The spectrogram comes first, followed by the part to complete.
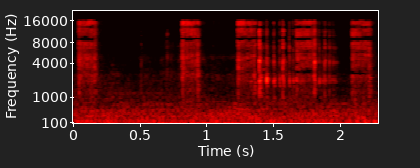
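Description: Aerosol can of high-heat paint spraying in several short hissing bursts, over a low background rumble.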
